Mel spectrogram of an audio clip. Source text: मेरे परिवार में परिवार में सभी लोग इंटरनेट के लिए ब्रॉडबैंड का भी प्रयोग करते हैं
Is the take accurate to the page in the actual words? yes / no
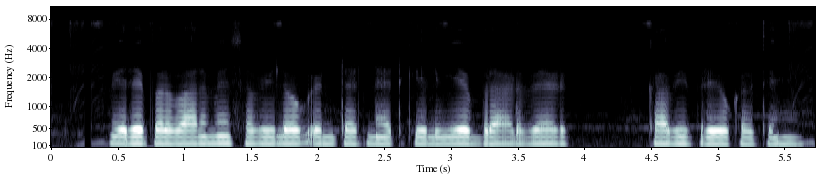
no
